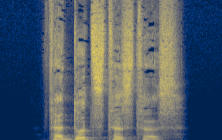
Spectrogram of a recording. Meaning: strong/mixed nominative/accusative neuter singular superlative degree of verdutzt
- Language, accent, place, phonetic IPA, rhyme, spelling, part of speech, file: German, Germany, Berlin, [fɛɐ̯ˈdʊt͡stəstəs], -ʊt͡stəstəs, verdutztestes, adjective, De-verdutztestes.ogg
